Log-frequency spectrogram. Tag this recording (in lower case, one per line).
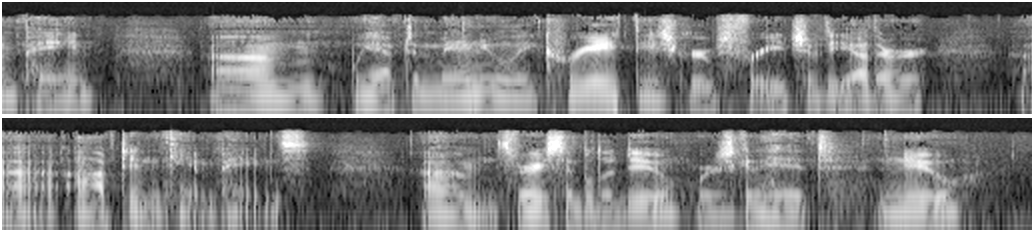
speech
